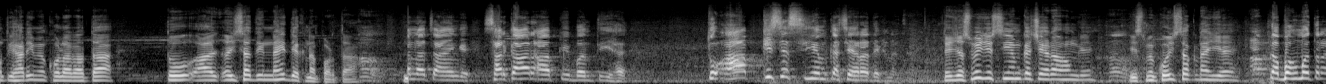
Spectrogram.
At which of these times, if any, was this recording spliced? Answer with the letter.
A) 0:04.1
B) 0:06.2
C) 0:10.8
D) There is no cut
A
